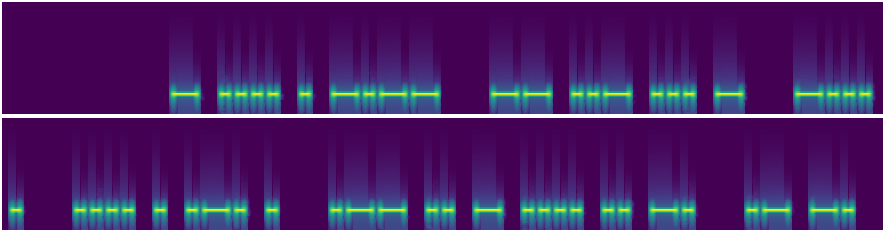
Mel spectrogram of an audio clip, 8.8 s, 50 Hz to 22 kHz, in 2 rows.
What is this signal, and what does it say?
Morse code, heard as a keyed tone, about 30 wpm, 700 Hz. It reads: THEY MUST BE HERE WITHIN AN
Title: Sentences from Top 1000 Words - Review Part 4 - 30wpm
